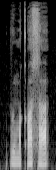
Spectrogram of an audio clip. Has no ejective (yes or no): no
